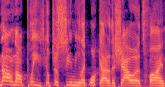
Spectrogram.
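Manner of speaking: pleading, begging, wheedling voice. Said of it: "And he's just like".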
